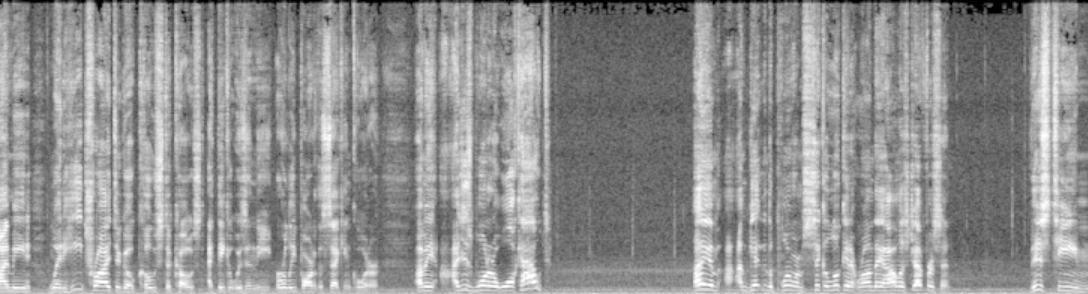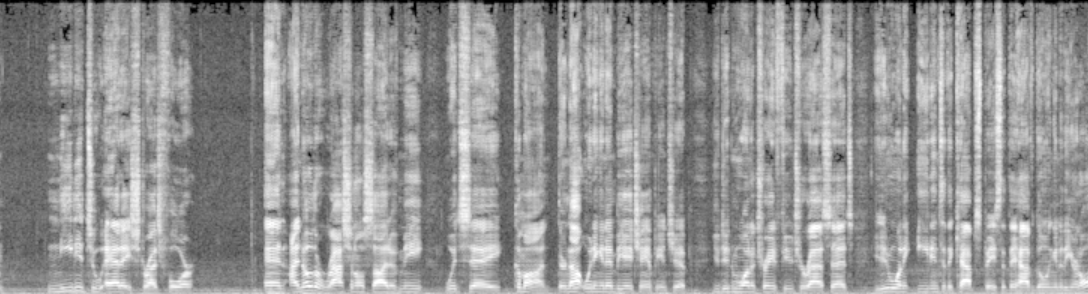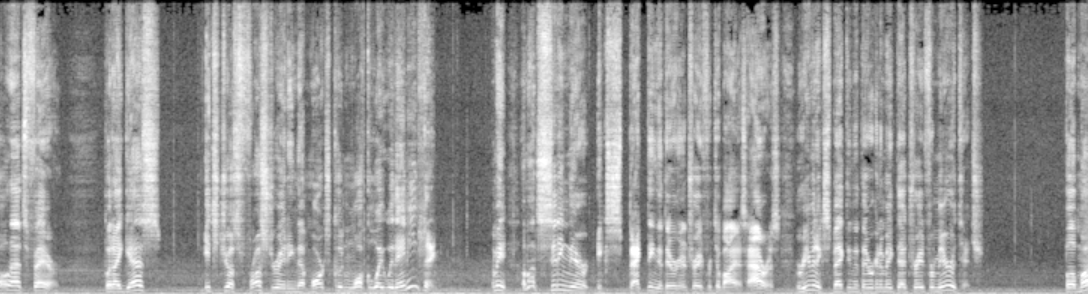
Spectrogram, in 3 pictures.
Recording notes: While driving home from Barclays Center.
